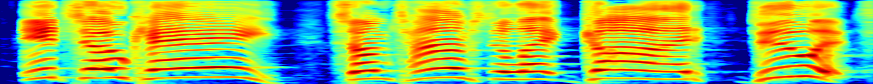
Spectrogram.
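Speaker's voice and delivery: loud, high, slow preaching; emphatic exhortation. Real, not acted. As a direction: drive it home slowly at high volume. Exhorting the congregation.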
